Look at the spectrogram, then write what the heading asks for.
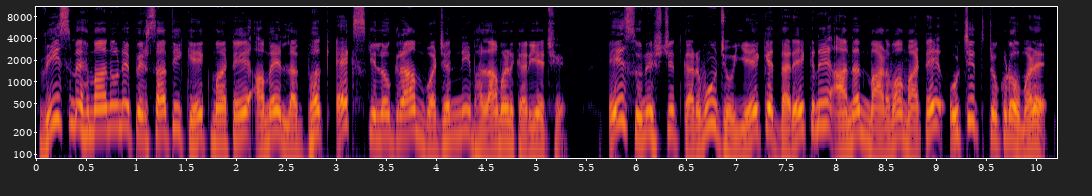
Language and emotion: Gujarati, happy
